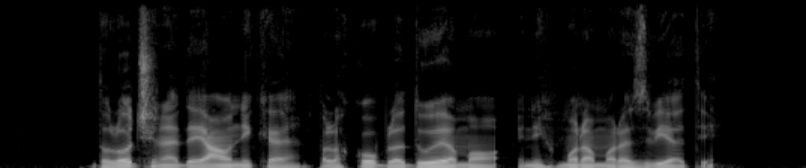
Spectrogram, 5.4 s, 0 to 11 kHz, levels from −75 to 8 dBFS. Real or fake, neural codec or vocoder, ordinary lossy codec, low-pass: real; none; none; none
